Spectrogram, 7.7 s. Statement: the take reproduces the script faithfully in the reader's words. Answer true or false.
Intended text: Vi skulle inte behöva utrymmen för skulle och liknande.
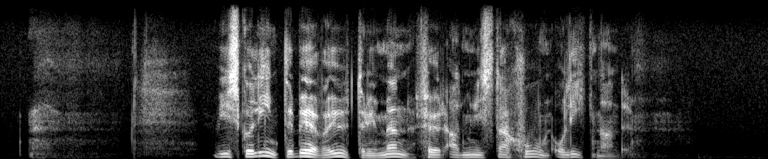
false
